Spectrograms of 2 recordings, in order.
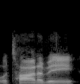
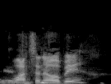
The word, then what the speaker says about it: Watanabe: And I think what like I guess uh, Watanabe is um, I think I butchered that. – Yeah, uh, Watanabe.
